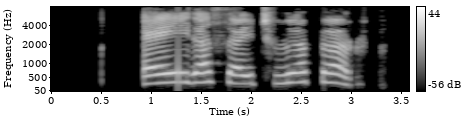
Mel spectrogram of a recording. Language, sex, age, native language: Icelandic, female, 8, Icelandic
